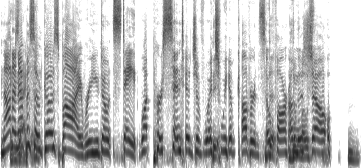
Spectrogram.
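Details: Adult speaker; typical speech.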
